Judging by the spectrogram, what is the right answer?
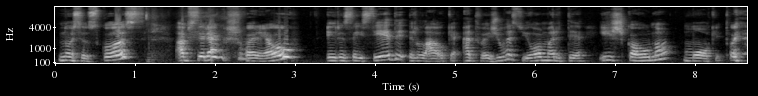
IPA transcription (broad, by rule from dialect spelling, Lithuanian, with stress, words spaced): nʊsʲɪˈskʊs ɐpʲsʲɪˈrʲɛŋks ʃʋɐˈrʲɛʊ ɪr jɪˈsɐɪ ˈsʲeːdʲɪ ɪr ˈlˠɐʊkʲɛ ɐtʋɐˈʒʲuɔs ˈjoː mɐrʲˈtʲɪ ɪʃ ˈkɐʊnoː ˈmoːkʲiːtoːjɛ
